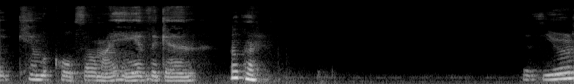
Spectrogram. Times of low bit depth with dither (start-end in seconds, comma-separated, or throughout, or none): none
